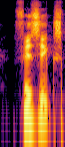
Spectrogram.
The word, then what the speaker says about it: physics: your area, your region, physics, biology, chemistry. Be careful of the pronunciation of that hard K at the beginning of chemistry, and also the F of physics, geography, history, IT, information technology, economics, religion, and sports.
